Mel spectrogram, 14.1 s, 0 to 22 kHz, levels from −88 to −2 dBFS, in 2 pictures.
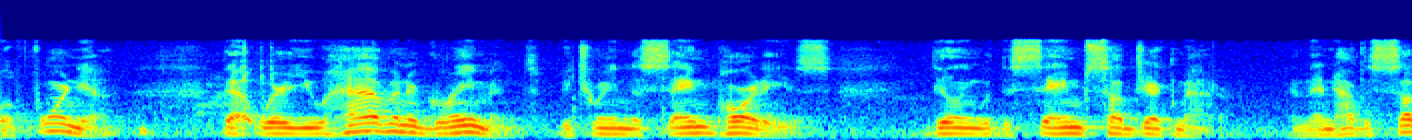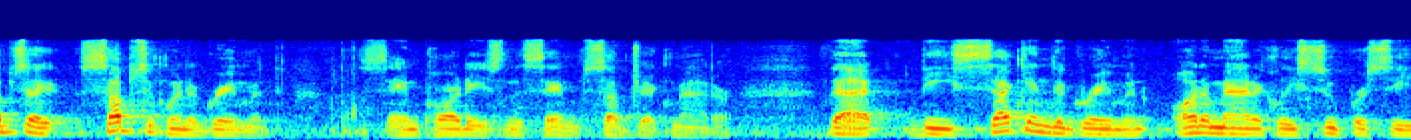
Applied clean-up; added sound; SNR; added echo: none; none; none; none.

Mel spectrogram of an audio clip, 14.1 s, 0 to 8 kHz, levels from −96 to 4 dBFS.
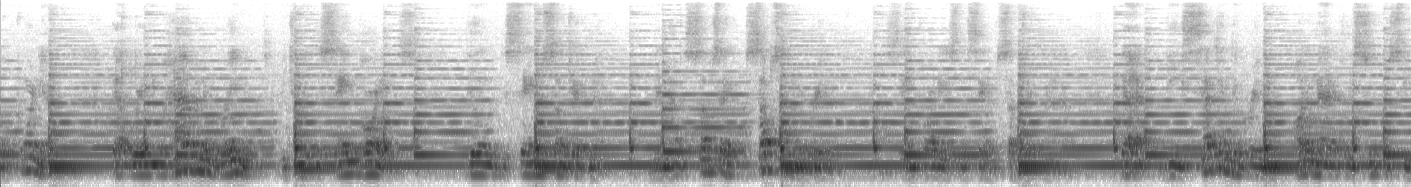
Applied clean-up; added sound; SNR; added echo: none; Piano; -1 dB; reverberation time 0.6 s.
